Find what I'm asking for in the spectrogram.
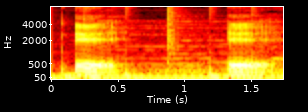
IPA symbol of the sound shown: ɪ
